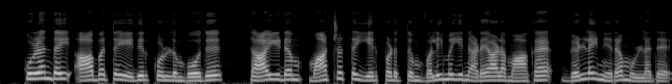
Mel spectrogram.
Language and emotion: Tamil, neutral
